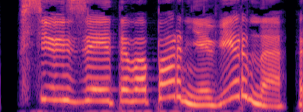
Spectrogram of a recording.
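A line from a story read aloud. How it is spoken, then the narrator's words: Laughing. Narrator (Russian): рассмеялась Бесси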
